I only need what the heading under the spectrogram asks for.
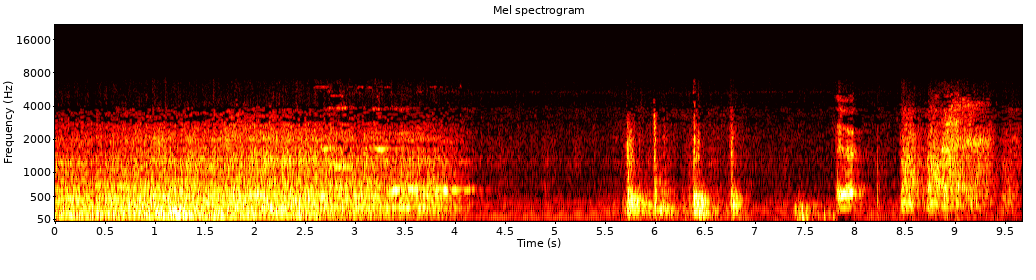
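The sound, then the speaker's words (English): A heavy 10-ton truck pulls in, its engine rumbling steadily for about four seconds, then cuts out, leaving almost quiet broken by a series of sharp clunks and knocks. “Who would want to steal a 10-ton truck?”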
